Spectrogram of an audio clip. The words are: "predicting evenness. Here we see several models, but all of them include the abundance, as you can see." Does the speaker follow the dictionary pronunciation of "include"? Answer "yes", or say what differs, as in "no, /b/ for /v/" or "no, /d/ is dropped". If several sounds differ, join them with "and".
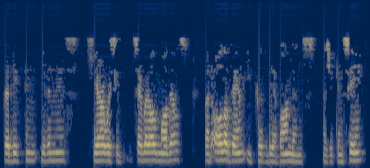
no, /l/ is dropped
